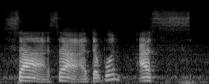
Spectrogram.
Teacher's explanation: Kalau sin, hujung lidah kena gigi bawah. Gigi bawah belah dalam ni.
